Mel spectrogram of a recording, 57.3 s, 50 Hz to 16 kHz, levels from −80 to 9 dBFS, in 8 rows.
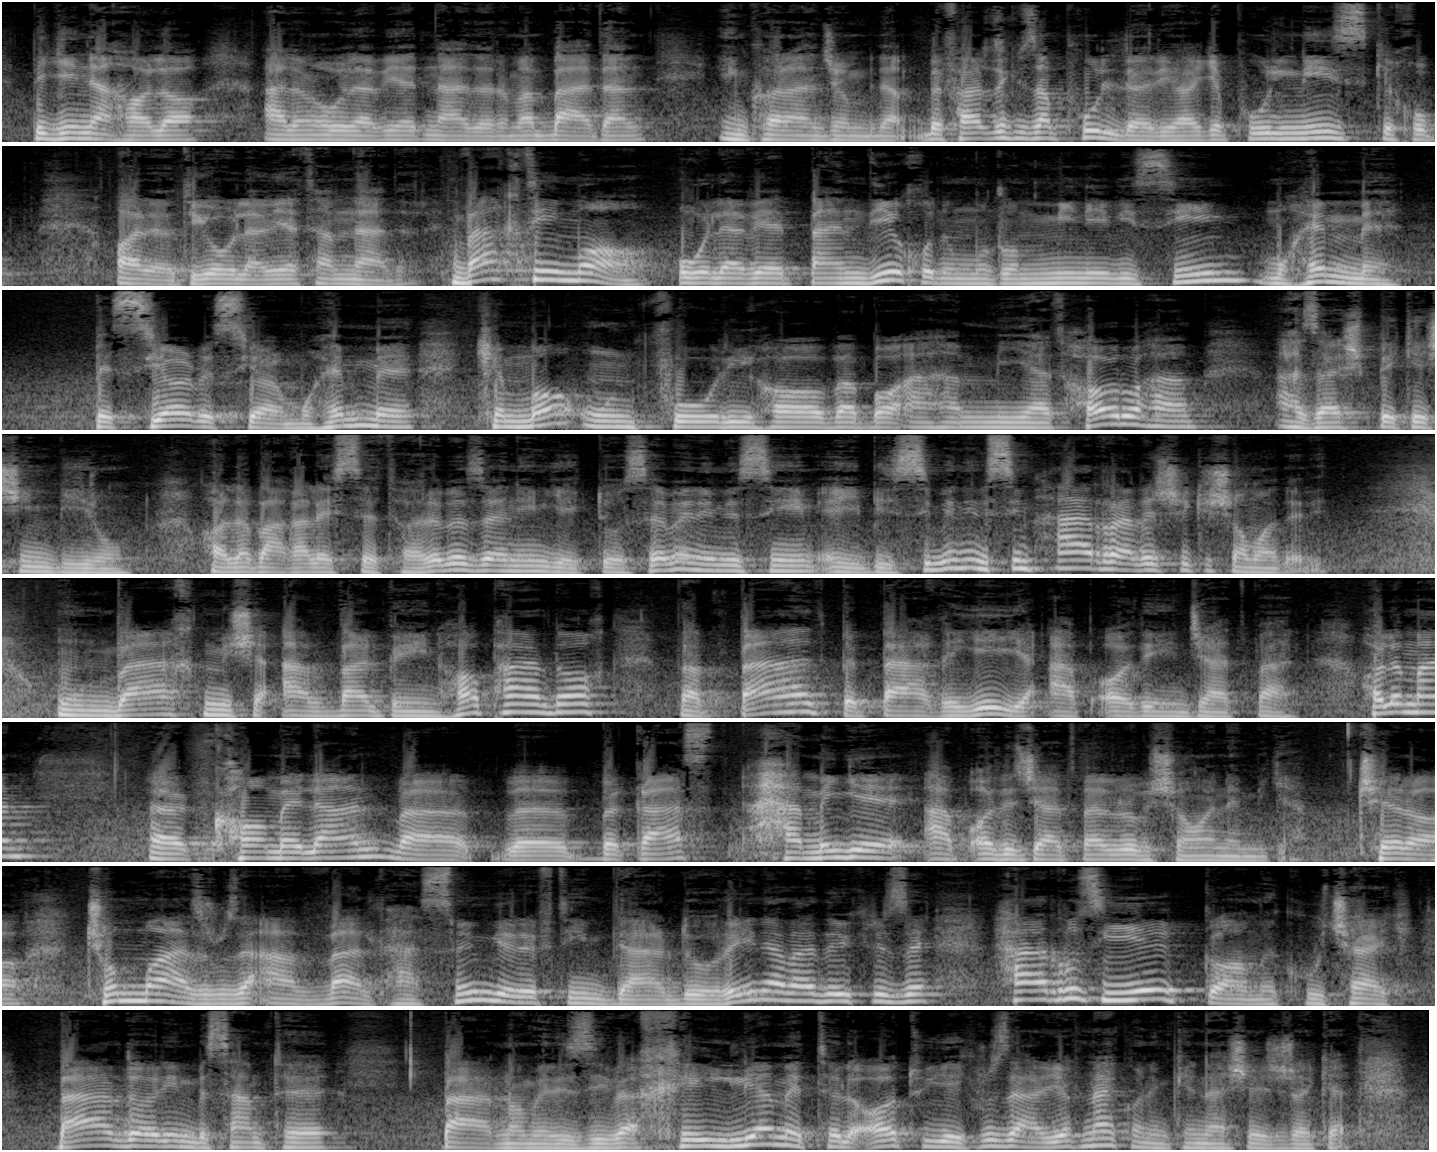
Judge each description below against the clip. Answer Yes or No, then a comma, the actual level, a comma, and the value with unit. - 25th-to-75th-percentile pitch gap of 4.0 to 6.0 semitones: Yes, average, 5.2 semitones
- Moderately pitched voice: No, low, 130 Hz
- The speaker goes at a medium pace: Yes, average, 140 wpm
